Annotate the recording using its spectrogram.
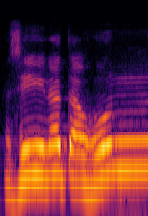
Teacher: یہاں نون مشدد ہے غنہ کریں گے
